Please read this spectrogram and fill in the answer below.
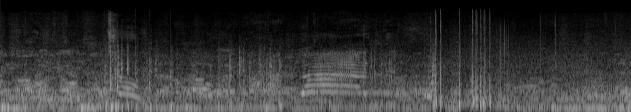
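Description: Fireworks at a display going off: a sharp bang about a second in, then a quick cluster of cracks about four and a half seconds in, under spectators' talk.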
